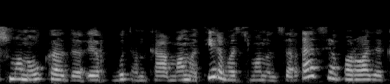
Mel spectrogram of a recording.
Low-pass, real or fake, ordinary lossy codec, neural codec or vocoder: 7.2 kHz; fake; MP3, 24 kbps; vocoder, 24 kHz, 100 mel bands, Vocos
